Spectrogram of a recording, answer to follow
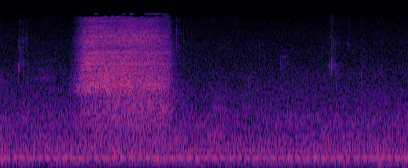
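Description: One short, hissing breath of air from a person, just under a second long, about a second in, over a faint steady hum.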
